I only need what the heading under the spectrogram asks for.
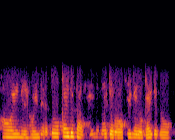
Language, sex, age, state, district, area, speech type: Manipuri, other, 30-45, Manipur, Imphal West, urban, conversation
